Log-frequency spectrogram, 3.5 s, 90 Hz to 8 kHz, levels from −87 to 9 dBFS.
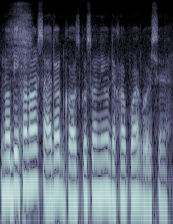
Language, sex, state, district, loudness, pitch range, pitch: Assamese, male, Assam, Sonitpur, -14 LUFS, 145-170 Hz, 155 Hz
